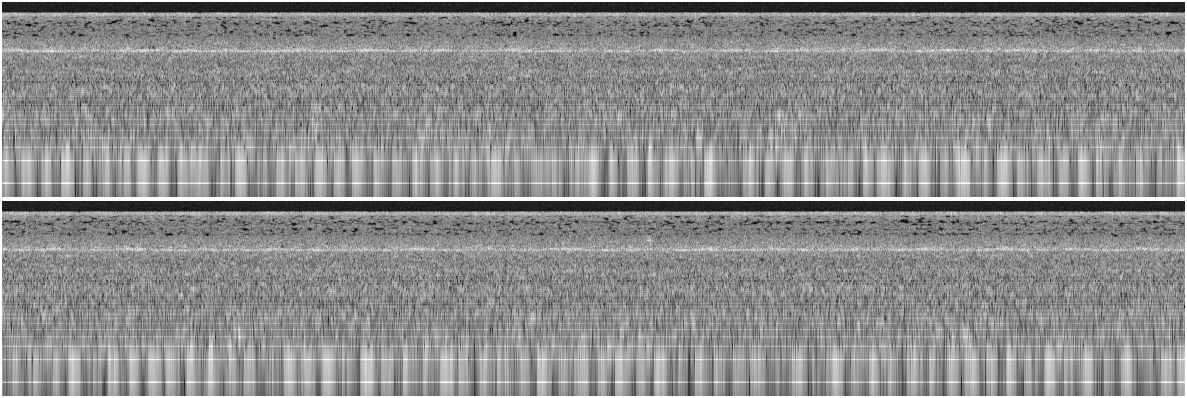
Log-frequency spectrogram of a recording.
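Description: An outdoor fan unit hums and whirs steadily with a low drone.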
